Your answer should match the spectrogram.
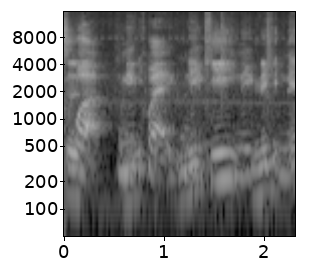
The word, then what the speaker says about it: Nique: Alright, I don't know how to pronounce Niqua. This. Niqua. Niki? Niki. N-I-Q-U-E. Nique. Unique. You're very unique.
